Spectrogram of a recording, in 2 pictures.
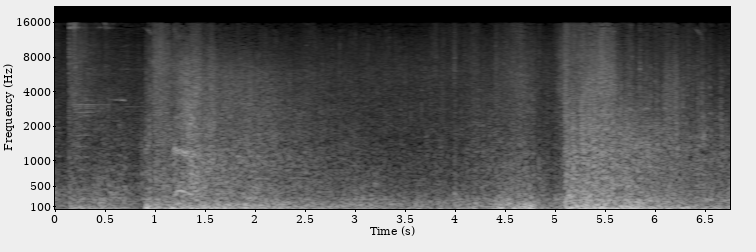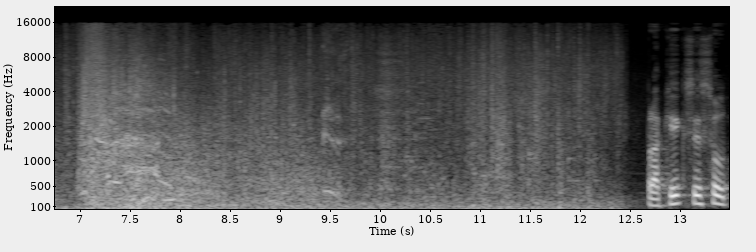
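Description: Flames roar loudly.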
